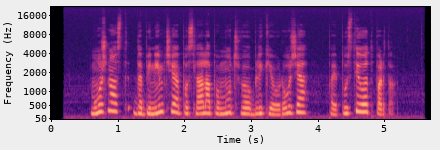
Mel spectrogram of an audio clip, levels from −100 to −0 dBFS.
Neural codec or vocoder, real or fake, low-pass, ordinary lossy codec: none; real; none; none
